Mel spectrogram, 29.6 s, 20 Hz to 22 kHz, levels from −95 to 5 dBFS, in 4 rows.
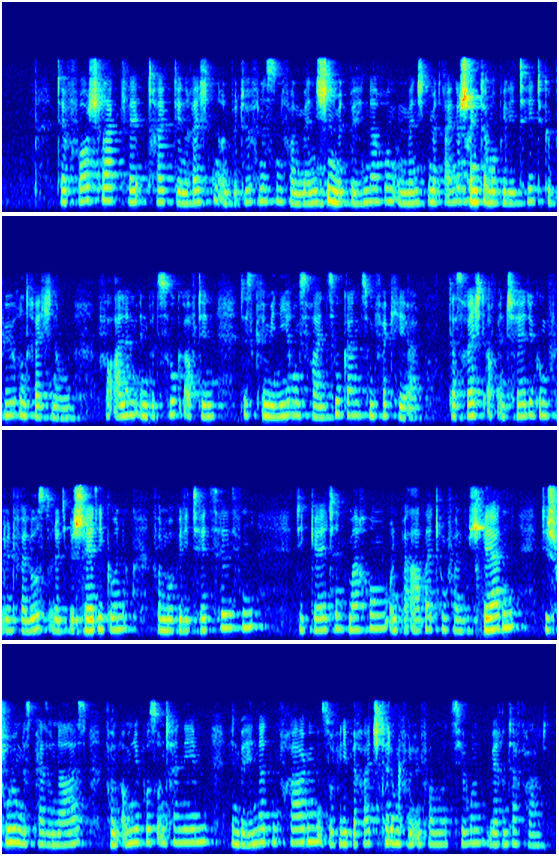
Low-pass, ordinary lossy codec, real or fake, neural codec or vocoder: none; none; real; none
